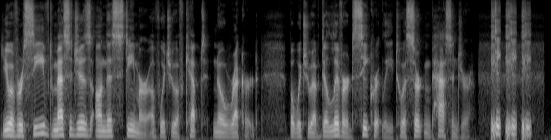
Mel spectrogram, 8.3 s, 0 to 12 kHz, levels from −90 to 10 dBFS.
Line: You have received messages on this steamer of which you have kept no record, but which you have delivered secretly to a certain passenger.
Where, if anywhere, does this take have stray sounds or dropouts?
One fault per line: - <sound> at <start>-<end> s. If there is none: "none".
- laugh at 7.4-8.0 s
